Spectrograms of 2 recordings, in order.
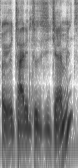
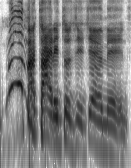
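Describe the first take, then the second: First: Mock German accent, rising at the end; accusing question, German accent. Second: High, loud mock German protest, falling at the end; loud denial, German accent. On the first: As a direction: probe suspiciously in a German accent. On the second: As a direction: deny it loudly in a German accent. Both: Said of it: "Why are you doing the German accent".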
